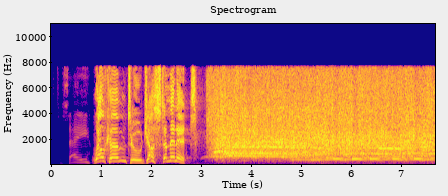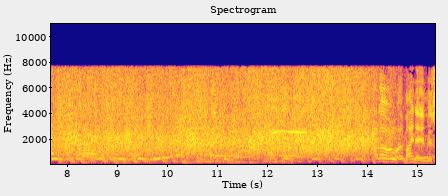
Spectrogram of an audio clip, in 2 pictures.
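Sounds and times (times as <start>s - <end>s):
speech: 0.4s - 3.3s, 14.8s - 15.3s
piano waltz theme music: 4.4s - 15.3s.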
